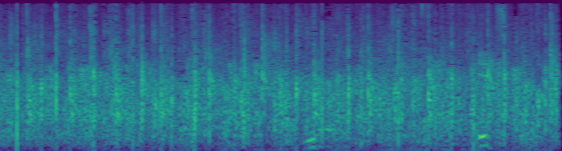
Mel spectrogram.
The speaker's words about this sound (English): Now, I know we don't do this in our fellowship. I don't do this at home. I try to do what the Holy Spirit tells me to do, but if you don't like it, you don't have to, but can we give the Lord some applause?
